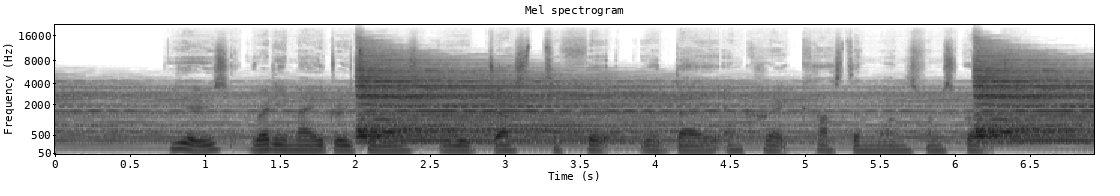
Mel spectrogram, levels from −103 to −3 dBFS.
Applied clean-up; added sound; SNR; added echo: none; Crash cymbal; -5 dB; none.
